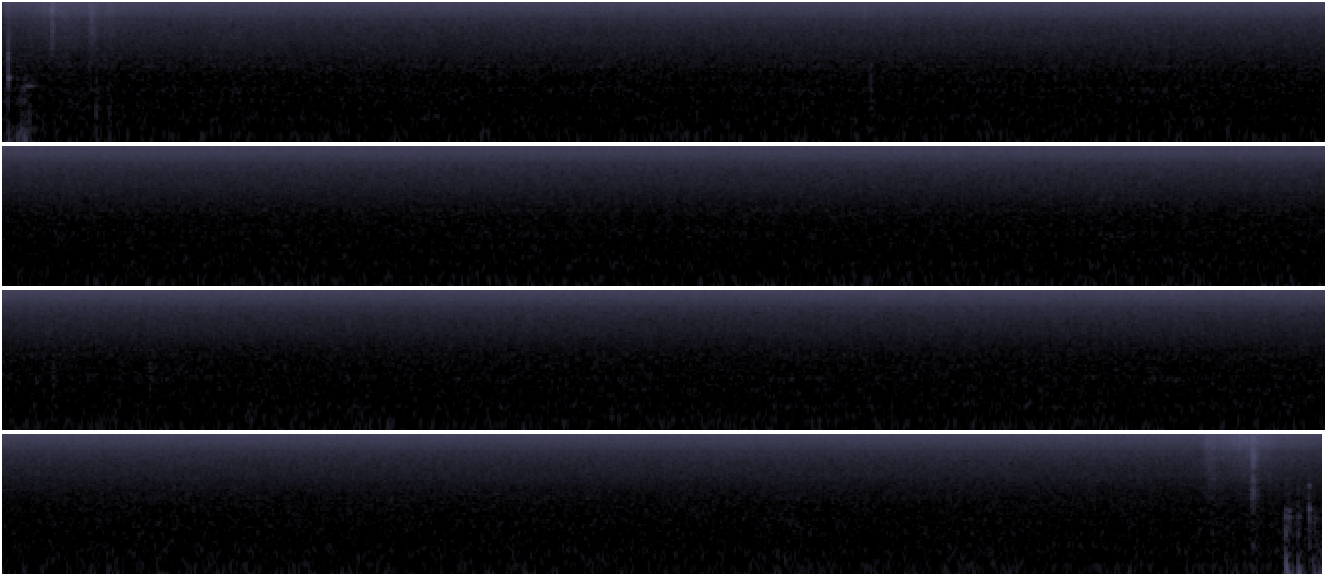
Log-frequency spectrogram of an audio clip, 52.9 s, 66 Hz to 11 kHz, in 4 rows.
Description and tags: The sound of an empty room. Recorded with zoom h6n stereo
room, indoors, empty, room-noise, small-room, simple, silence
